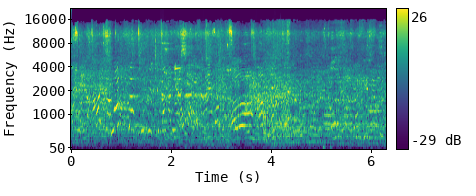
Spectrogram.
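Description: Many people talking at once in a sports hall: overlapping chatter of several voices, with no single speaker standing out.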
